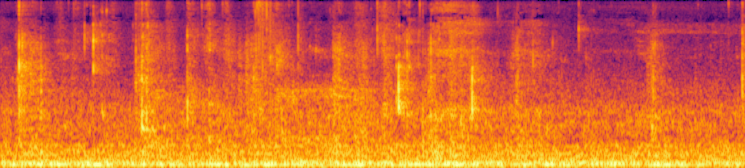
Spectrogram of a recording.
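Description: Crunchy bites and chewing of a green exotic snack, eaten by people biting at the same moment, with crisp crackles repeating over a steady, noisy background and no talking.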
